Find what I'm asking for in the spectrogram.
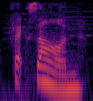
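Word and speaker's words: vaccin: 不过佢嘅读音咧就大有不同啦。疫苗嘅法文叫做 vaccine。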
